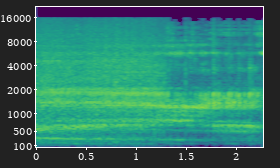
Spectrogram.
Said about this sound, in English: So it's basically that every time you burp.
